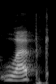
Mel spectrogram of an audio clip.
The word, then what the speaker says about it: Leap: We're doing a group paranormal about Lepp Castle. – Uh-huh. – It's spelled Leap, but we're going to go with Lepp. – That's what we've heard the locals say there, so we're gonna go with that.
